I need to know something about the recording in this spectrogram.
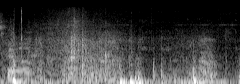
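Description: Camera handling noise as the camera is swung around quickly: a low rumble with a sharp knock just after the start and a few lighter knocks later.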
